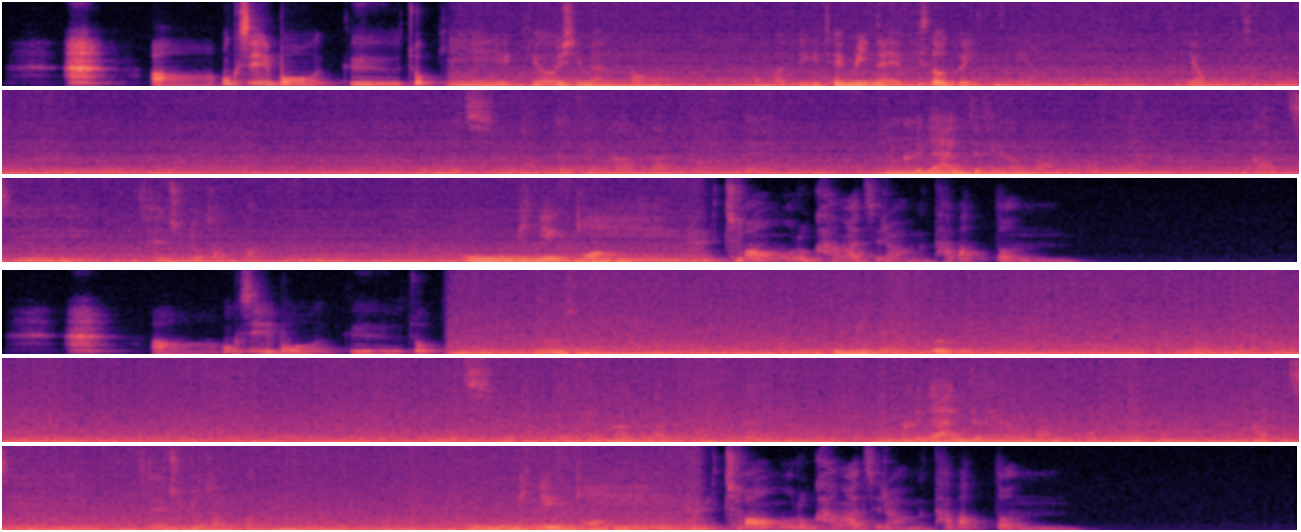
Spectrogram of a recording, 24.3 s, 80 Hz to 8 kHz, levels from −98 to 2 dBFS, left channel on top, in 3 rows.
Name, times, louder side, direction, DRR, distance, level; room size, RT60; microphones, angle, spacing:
voice 1, 0.9-2.5 2.8-4.3 4.7-6.5 7.4-8.1 13.6-14.5 19.1-20.1, left 5 dB, 85° left, 0.3 m, -23 dB
sound 1, 2.8-20.6, right 1 dB, 65° right, 0.6 m, -21 dB
voice 2, 7.3-9.4 10.7-13.1 13.7-15.4 15.9-16.8 17.1-18.4 19.5-22.9, right 1 dB, 10° right, 0.4 m, -31 dB
3.5 x 2.0 x 2.9 m
head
